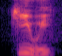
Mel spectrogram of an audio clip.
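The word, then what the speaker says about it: kiwi: كيوي. كيوي فاكهة الكيوي. كيوي. دونك لاحظوا هنا حرف دبليو كتنطق واو.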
